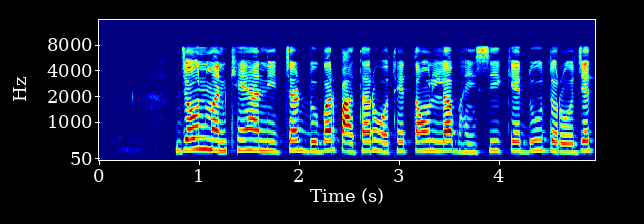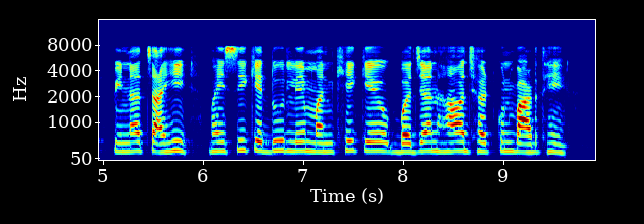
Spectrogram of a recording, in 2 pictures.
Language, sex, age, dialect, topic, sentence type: Chhattisgarhi, female, 18-24, Western/Budati/Khatahi, agriculture, statement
